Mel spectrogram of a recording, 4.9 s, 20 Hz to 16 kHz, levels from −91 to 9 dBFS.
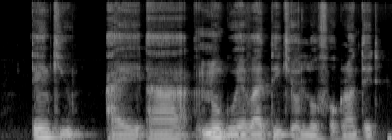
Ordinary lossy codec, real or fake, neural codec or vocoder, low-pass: none; real; none; 14.4 kHz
